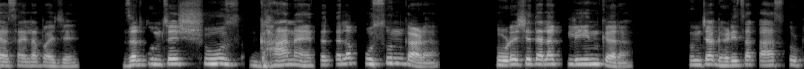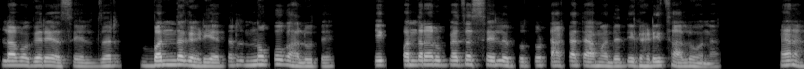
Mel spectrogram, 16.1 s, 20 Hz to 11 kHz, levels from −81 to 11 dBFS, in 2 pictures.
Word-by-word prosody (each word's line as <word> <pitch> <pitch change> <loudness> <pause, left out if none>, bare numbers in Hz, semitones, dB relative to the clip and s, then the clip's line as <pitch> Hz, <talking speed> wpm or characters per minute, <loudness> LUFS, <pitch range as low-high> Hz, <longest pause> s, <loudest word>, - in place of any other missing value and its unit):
असायला 140 0 0
पाहिजे. 125 -2 -3 0.5
जर 170 +2 +6
तुमचे 195 +1 +3
शूज 200 -1 +2
घाण 155 +5 +2
आहे 150 -3 +2
तर 170 - -1
त्याला 195 +5 0
पुसून 205 +2 0
काढा. 115 - +4 0.6
थोडेशे 180 +3 +4
त्याला 190 0 +6
क्लीन 190 0 +2
करा. 120 -10 +2 0.6
तुमच्या 170 +2 +2
घडीचा 155 +1 0
काच 155 0 -1
तुटला 160 -1 +2
वगैरे 150 -1 0
असेल 120 -1 -5
जर 135 +2 -3 0.4
बंद 170 +2 +5
घडी 145 -7 +2
आहे 125 - +1
तर 150 +2 -8
नको 175 +3 -1
घालू 130 -7 -2
ते. 120 0 -8 0.5
एक 160 - -1 0.2
₹15चा 165 +1 +1
सेल 170 -2 -1
येतो 140 -1 -4
तो 150 - -3
टाका 145 +2 -1
त्यामध्ये 135 -2 -1
ती 145 - -3
घडी 140 0 -1
चालू 125 -3 -4
होणार 105 -2 -7 0.7
है 160 - +4
ना. 160 -6 -3
160 Hz, 155 wpm, -24 LUFS, 135-175 Hz, 0.7 s, जर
